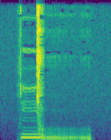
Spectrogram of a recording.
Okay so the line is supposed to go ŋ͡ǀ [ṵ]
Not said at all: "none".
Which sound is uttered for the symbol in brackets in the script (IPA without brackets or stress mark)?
ṵ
